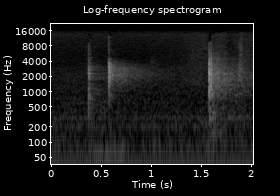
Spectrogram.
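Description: Snooker shot: the cue tip tapping the cue ball, then a moment later the click of the cue ball striking an object ball. About a second later comes a louder knock of ball on ball or cushion, with a short ring and a faint click after it.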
